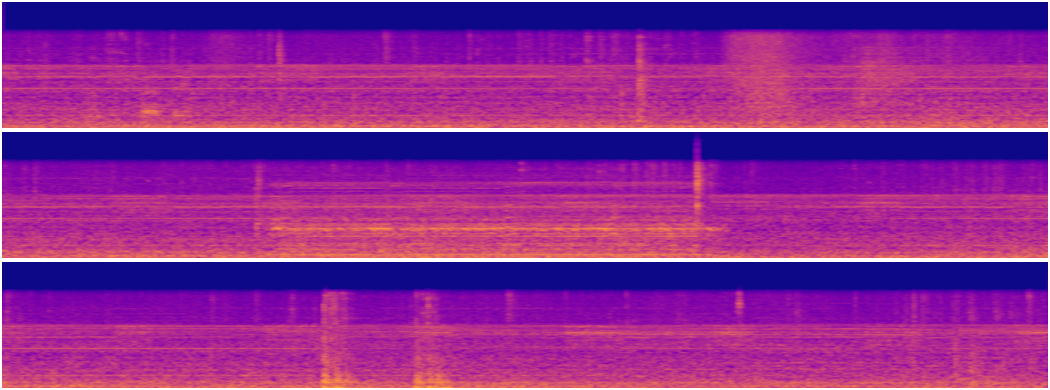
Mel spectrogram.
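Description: Steady machinery drone inside a ship's wheelhouse in a storm, with a few knocks and a held tone for about three seconds in the middle.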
